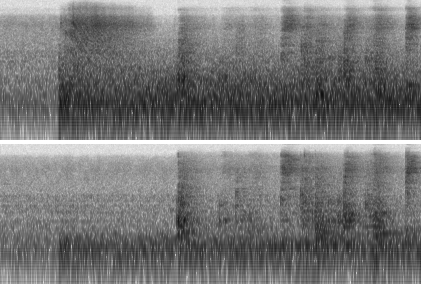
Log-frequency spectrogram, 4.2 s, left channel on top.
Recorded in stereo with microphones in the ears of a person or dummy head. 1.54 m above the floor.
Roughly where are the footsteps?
Right.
